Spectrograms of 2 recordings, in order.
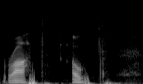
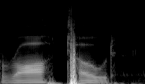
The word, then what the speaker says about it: Ratoath: In 1836, a native of Ratoath, Nicholas Walsh, stated that in English the village is pronounced Roth-Oath, but the natives pronounce it like Raw Toad.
